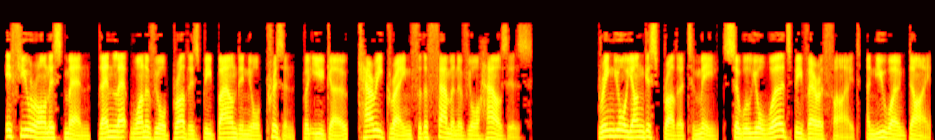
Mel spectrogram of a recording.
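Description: A man reading the lines of a stern, powerful governor testing strangers, in a measured, even delivery. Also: medium pitch, no room sound, natural voice.

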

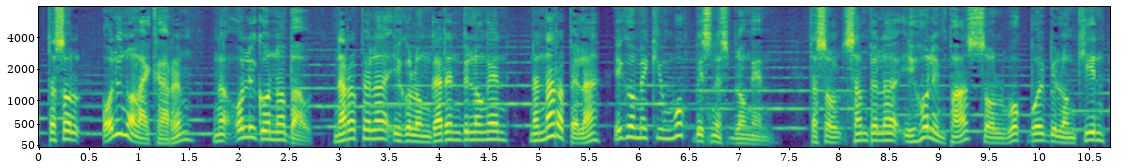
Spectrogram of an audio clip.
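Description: Male actor as parable-telling teacher, Papua New Guinean accent, mellow tone, lively intonation, scripture drama, music underneath. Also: on the high side. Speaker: voice of Jesus in an audio Bible. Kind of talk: dramatised scripture reading in Tok Pisin.

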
